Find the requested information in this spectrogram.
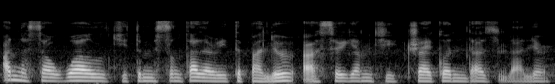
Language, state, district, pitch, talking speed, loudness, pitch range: Ao, Nagaland, Dimapur, 155 Hz, 140 wpm, -19 LUFS, 150-165 Hz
